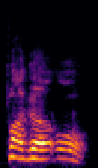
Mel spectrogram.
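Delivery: slow stretched loud repeat; drawn out. Shown as a demonstration. Streamer drawling his answer to a chat question. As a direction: drag each word out for effect. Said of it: "slow drawn-out repeat".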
